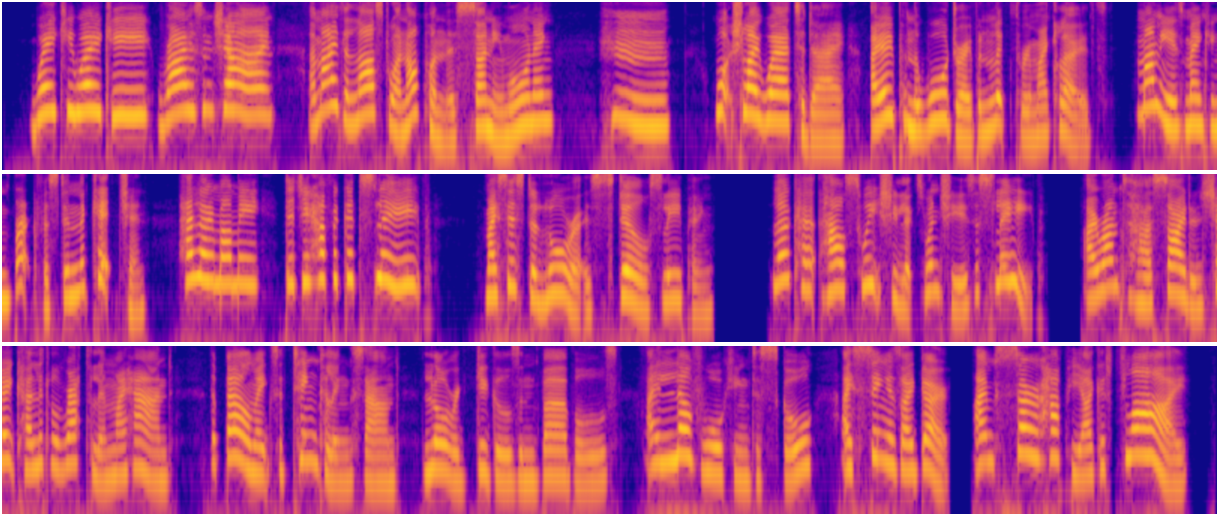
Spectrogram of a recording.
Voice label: girl british voice over character, english british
